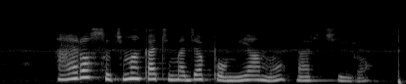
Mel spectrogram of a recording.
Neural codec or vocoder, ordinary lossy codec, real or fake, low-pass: codec, 16 kHz, 2 kbps, FunCodec, trained on Chinese and English, 25 frames a second; none; fake; 5.4 kHz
